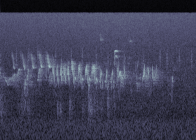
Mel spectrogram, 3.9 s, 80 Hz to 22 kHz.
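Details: Pre-dawn chorus of several loud, raucous common bulbuls (Pycnonotus barbatus) in a Sous Valley garden, Morocco, in March 2016: a dense run of bright, chattering, fluty notes, roughly two per second, overlapping without pause over faint background hiss.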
